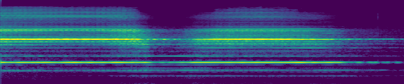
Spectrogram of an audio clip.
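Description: Music: the rock song's last chord ringing on as a sustained chord. It dips briefly about a second and a half in, then fades away just before the end.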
